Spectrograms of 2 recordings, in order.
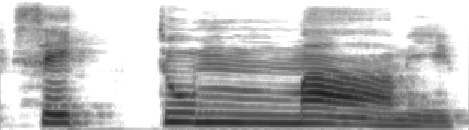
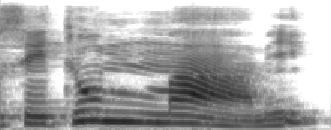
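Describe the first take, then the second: First: Both the T and the M sound are lengthened. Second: Only the M sound is lengthened. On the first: The speaker calls it wrong. "You cannot say say tu mami with both doubles" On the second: The speaker calls it right. "double M"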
